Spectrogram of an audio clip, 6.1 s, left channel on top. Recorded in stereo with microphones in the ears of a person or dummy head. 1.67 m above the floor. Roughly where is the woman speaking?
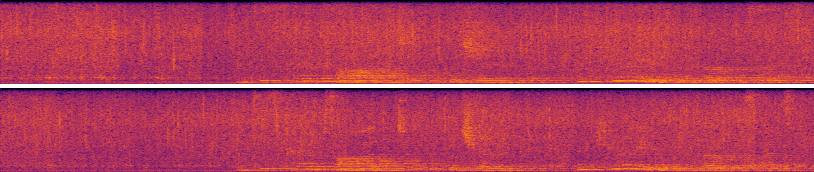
Right.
